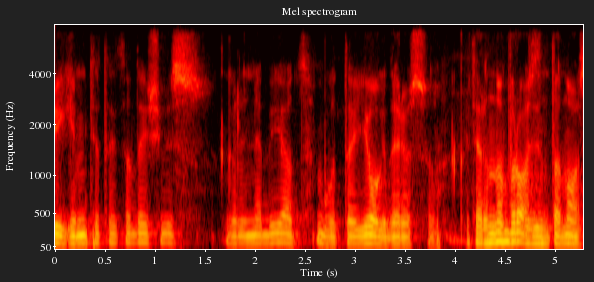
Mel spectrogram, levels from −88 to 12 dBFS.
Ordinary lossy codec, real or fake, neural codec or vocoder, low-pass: Opus, 32 kbps; real; none; 7.2 kHz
